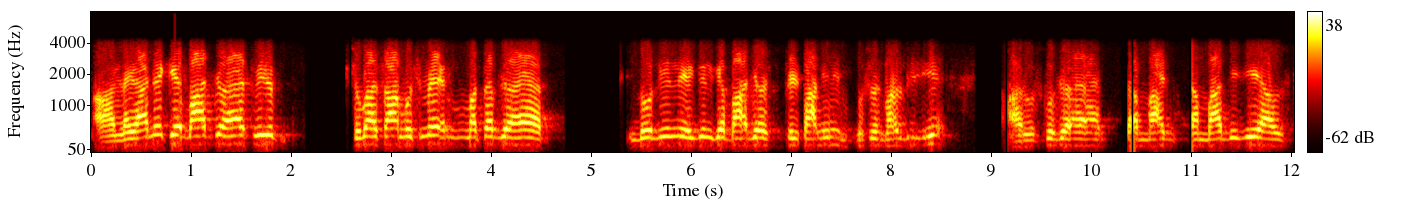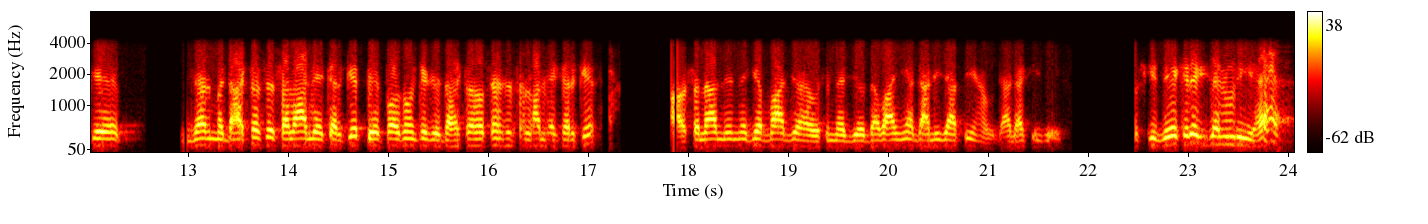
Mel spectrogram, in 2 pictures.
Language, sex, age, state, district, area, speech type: Hindi, male, 60+, Bihar, Muzaffarpur, rural, conversation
